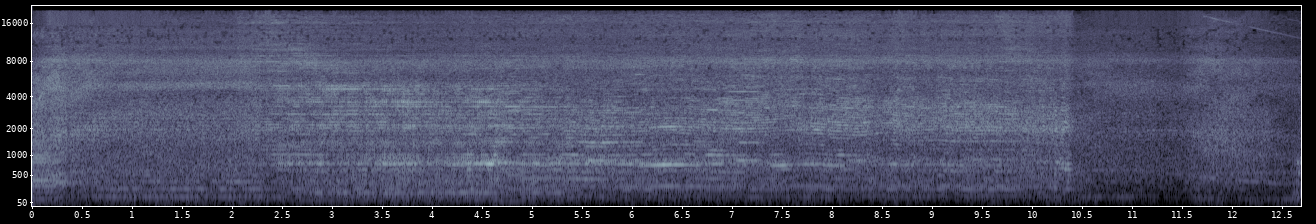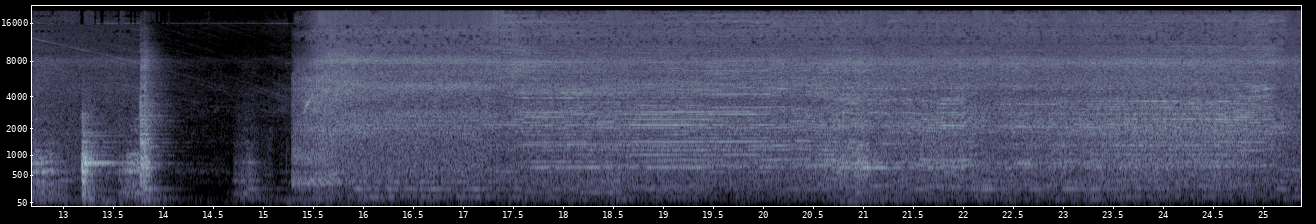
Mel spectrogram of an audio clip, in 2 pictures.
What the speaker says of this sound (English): We can just chop off the excess with a grinder and a cut-off disc.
